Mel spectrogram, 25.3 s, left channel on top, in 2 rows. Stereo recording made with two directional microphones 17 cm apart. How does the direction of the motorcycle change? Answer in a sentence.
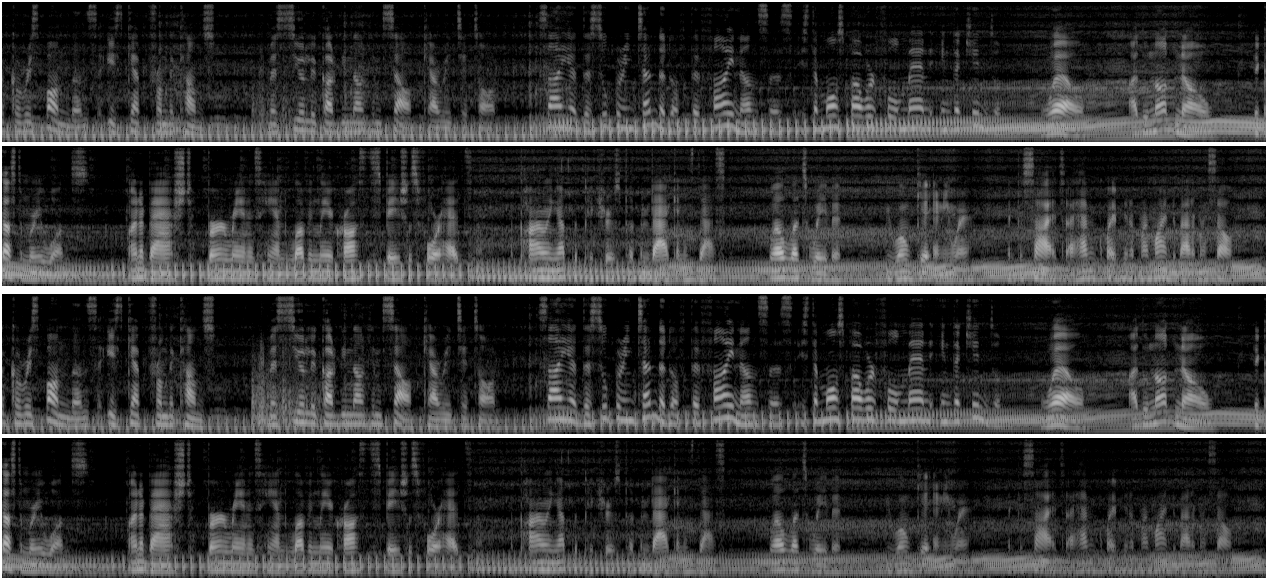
You can hear the motorcycle stay put.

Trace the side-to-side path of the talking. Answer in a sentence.
You can hear the talking go from the right side to the left.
